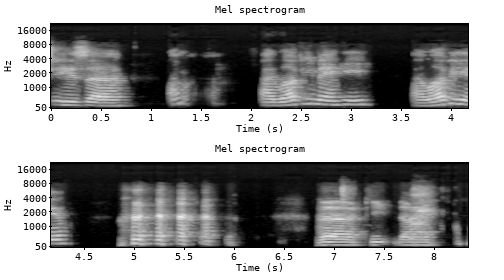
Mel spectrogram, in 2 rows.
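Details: Residual aphasia in a 42-year-old man. At 17 he had a stroke from an artery rupture during benign brain tumor surgery, then an induced coma, leaving right-sided paralysis and global aphasia. He later relearned to speak.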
